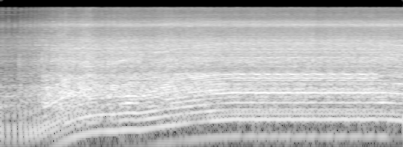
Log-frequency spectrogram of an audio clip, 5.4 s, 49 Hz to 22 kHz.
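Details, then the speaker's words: Honda Beat ESP scooter after hard-starting fix, kick-started, fuel pressure 41 psi: picks up cleanly from idle, pitch climbs smoothly and holds steady without stumble; previously wouldn't rev; normal revving. "Ini sudah normal kembali nih, Teman-teman."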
